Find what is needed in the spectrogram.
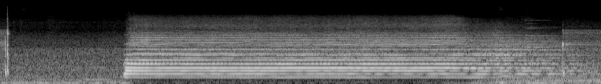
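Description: Air horn of an approaching Canadian Pacific freight locomotive sounding one long blast of several chime notes. It starts about a second in, lasts about three and a half seconds and cuts off, over the low rumble of the train.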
